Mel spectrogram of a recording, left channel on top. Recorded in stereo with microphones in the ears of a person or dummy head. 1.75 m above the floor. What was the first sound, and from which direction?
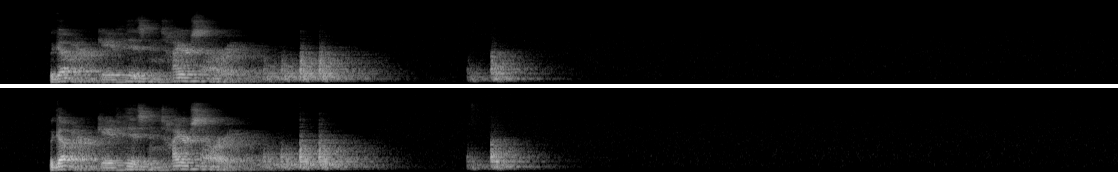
A man speaking, 35° right (ahead or behind).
